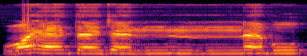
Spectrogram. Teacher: جیم کو نون کے ساتھ ملا کر نون پر غنہ کریں گے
